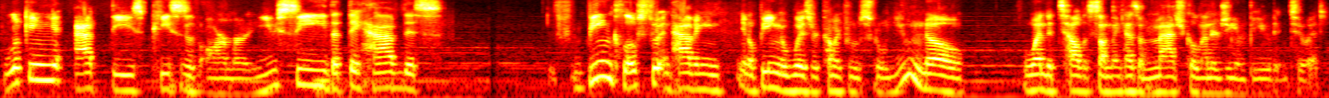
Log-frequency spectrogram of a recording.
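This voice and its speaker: A man running a tabletop game as game master, describing scenes in a relaxed way with fillers. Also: mid-range voice, moderate pace, soft background music.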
